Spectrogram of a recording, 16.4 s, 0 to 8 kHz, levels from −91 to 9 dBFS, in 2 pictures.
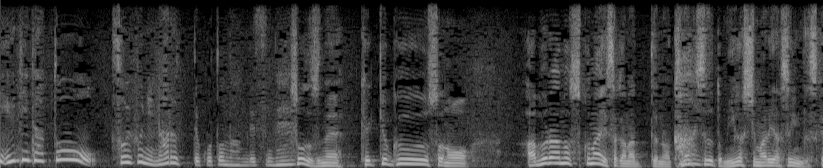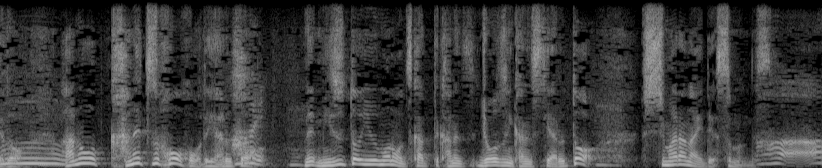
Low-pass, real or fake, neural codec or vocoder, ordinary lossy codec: none; real; none; none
